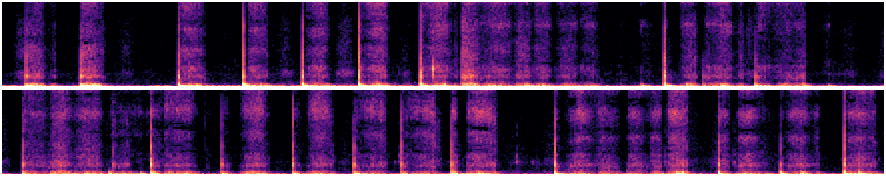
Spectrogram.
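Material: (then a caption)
Paper. A pencil scratches and draws across a white paper sketch pad held by hand. Quick, dry strokes come in a rapid, uneven series of short scratchy bursts, mostly low and muffled with a faint papery hiss on top.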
